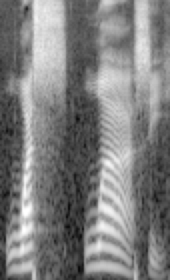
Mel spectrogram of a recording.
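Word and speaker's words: الوسواس: Ini perlu diperhatikan bahwasanya ketika sin sukun ini tidak ada pantulan, tidak boleh membaca dengan mantul. Wase, nah gitu tidak boleh. Wase, wasi, se-nya dihilangkan. Yang benar adalah min syarril waswasi.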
